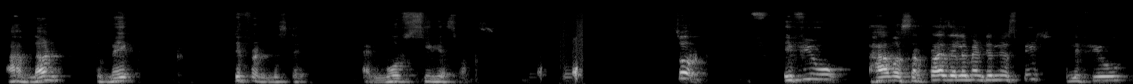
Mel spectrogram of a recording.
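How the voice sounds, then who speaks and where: A man with an Indian English accent teaches a session on humorous speaking, pitched a touch high. He explains in a lively way, with many small fillers, and slips into quick acted voices when he retells jokes. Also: poor audio. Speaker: speech trainer. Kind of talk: online education session.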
